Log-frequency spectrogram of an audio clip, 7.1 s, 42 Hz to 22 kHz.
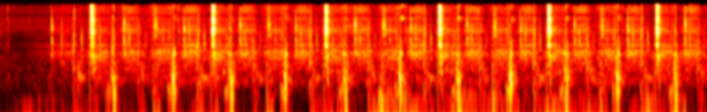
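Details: Enfield twin-cylinder diesel cranked with an 18mm union cracked open to check fuel delivery. A slow, uneven chuffing crank about 2.5 beats per second never catches; there is a major fuel leak, only a drip of diesel seen.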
